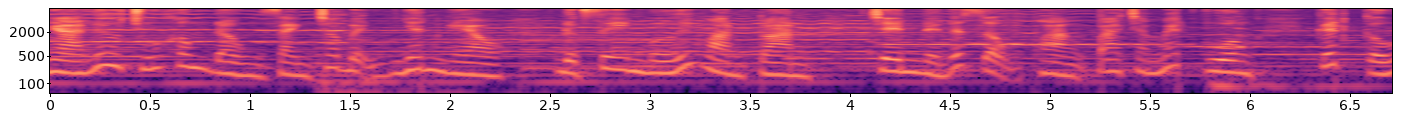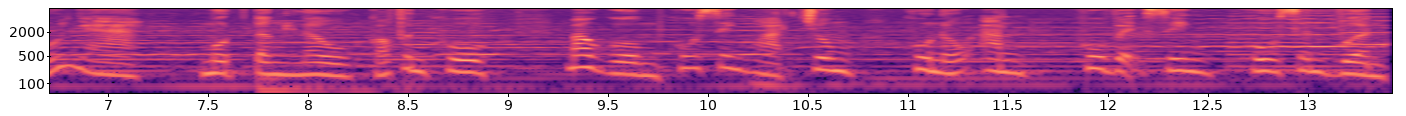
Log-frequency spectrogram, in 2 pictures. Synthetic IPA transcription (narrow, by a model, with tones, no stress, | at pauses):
ɲaː˨˩li˧əwt͡ɕu˨˦xə˧wŋ͡mɗə˨˩wŋ͡mza˨˩jŋ̟t͡ɕɔ˧ɓə̰˧˨ŋ̟ɲə˧nŋɛ˨˩w | ɗɨ˨˩ək̚zi˧məː˨˦jɦwaː˨˩nt̪waː˨˩n | t͡ɕe˧nme˧˩nɗə˦˥t̚zə̰˧˨wŋ͡mxwaː˧˩ŋɓaː˧t͡ɕa˧mːɛ˦˥t̚vu˧əŋ | ke˦˥t̚kə˨˦wɲaː˨˩mo˨˩t̚t̪ə˨˩nlə˨˩wkɔ˨˦fə˧nxu˧ | ɓaː˧wɣo˨˩mxu˧sï˧ŋ̟ɦwaː˨˩t̚t͡ɕʊ˧ŋ͡m | xu˧nə˨˦wʔa˧ŋ̟ | xu˧vḛ˧˨sï˧ŋ̟xu˧sə˧nvɨ˨˩ən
